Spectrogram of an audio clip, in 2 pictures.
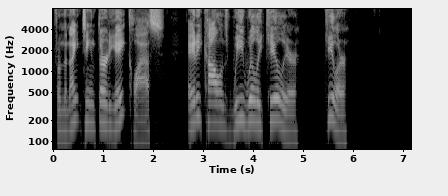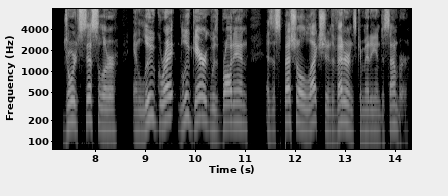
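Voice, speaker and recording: A man hosts a baseball broadcast with a slightly high-set voice and a dry, close sound. He calls the action in clipped phrases, leaving deliberate pauses between them. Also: animated, no room sound. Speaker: baseball play-by-play host. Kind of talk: live play-by-play commentary mixed with history recap.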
